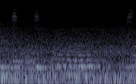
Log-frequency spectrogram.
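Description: Quiet hall room tone: a steady low hum with a couple of faint ticks near the start.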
